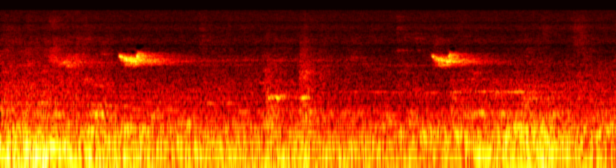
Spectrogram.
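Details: A red-whiskered bulbul in an urban area with little greenery gives two short, bright chirped calls about three seconds apart, over a steady low rumble of city traffic.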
